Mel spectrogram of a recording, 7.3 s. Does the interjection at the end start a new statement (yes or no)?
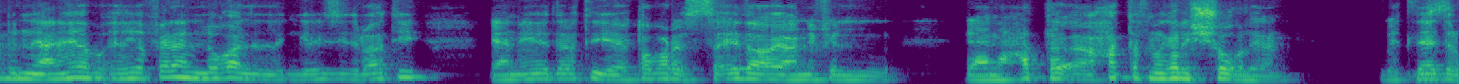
no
